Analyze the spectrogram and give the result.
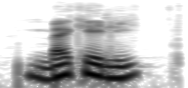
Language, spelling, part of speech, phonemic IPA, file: French, bakélite, noun, /ba.ke.lit/, Fr-bakélite.ogg
- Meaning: alternative form of Bakélite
